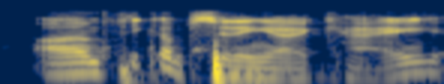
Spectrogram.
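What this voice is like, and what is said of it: Slightly rusty, hoarse voice. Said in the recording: “My voice is still a bit rusty, if you notice. Have had COVID”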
